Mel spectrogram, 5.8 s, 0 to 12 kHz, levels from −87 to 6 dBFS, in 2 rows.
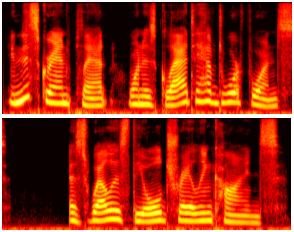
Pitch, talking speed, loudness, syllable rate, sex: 210 Hz, 185 wpm, -18 LUFS, 4.1 syllables/s, female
